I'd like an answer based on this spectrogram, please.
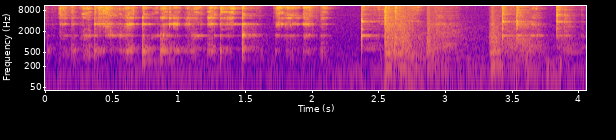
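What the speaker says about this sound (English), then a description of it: "I use the fork and then stick it in the garlic and then use the garlic to kind of rub the pot's bottom" A fork holding garlic rubbed against the bottom of a pot while making goat curry stew, heard as close, bright metallic scrapes and clinks in short uneven bursts with brief pauses between them.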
